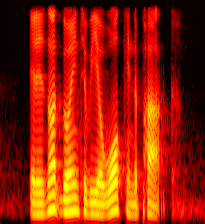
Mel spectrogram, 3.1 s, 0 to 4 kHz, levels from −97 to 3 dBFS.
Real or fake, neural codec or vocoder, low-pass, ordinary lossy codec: real; none; 3.6 kHz; none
